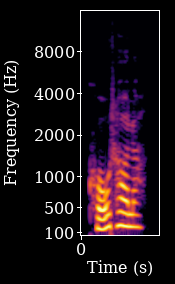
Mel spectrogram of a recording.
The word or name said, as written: kortholder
